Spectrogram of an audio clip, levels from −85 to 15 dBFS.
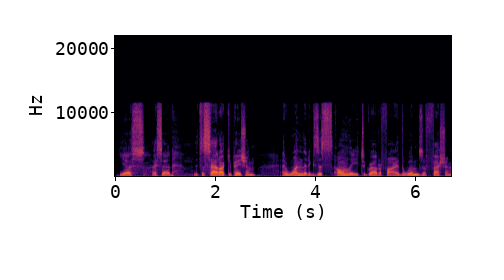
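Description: No faults detected anywhere in the speech recording; nothing to log.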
